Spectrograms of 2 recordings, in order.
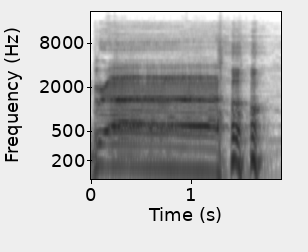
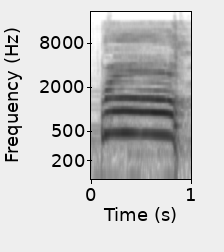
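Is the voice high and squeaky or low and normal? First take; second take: low; high. First: It is said in a lower, normal voice. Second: It is said in a high, squeaky voice.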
